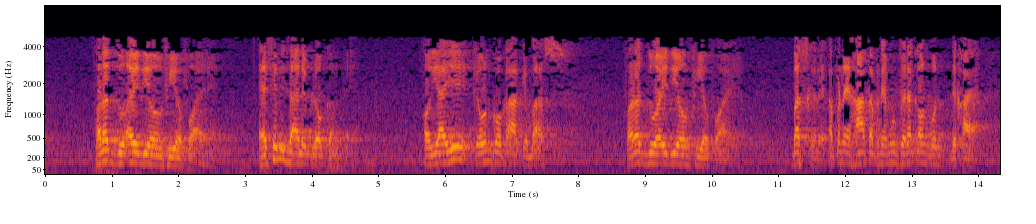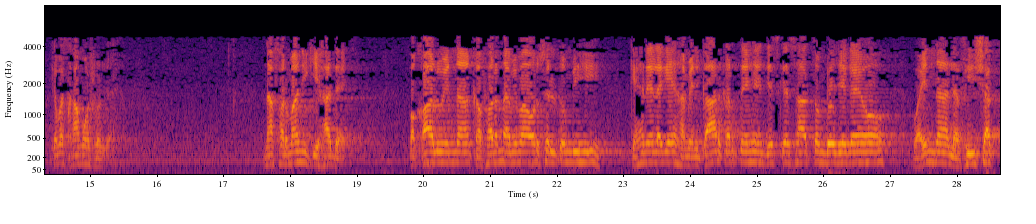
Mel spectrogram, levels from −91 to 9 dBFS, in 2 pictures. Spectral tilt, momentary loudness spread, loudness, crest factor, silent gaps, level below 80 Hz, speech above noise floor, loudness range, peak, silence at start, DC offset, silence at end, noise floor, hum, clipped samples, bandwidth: -10 dB/octave; 14 LU; -19 LUFS; 18 dB; none; -56 dBFS; 24 dB; 6 LU; -4 dBFS; 0 s; under 0.1%; 0 s; -43 dBFS; none; under 0.1%; 5 kHz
